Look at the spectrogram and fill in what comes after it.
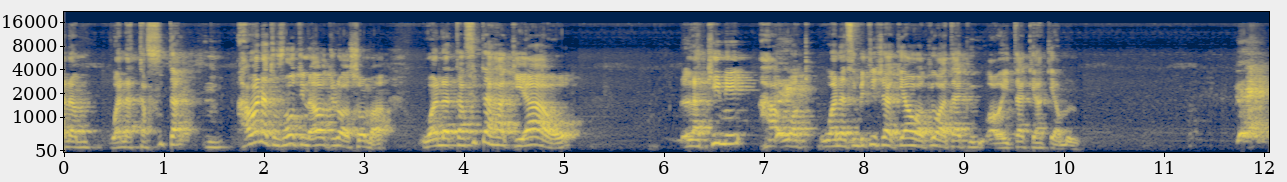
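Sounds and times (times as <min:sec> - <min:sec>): man speaking: 0:00.0 - 0:05.2, 0:06.1 - 0:10.2.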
